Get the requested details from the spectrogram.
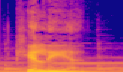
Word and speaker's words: Cillian: And the first name of the Irish actor Cillian Murphy is pronounced Cillian.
